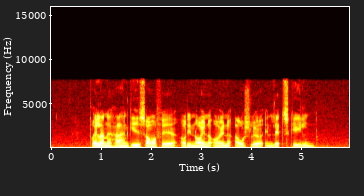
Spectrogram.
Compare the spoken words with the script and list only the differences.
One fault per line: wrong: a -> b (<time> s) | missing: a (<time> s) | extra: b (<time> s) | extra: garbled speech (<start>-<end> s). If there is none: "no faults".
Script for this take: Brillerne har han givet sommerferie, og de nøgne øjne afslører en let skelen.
no faults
